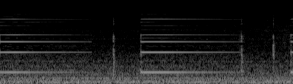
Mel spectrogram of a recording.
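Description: A BMW's seatbelt warning chime, sounding because a seatbelt is not fastened while driving in Lower Saxony, rings over and over, bright sustained tones restarting every second or so over a low engine-like rumble, with no one speaking.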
